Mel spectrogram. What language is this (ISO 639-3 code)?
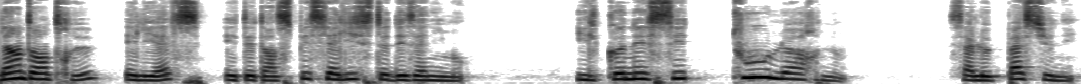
fra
